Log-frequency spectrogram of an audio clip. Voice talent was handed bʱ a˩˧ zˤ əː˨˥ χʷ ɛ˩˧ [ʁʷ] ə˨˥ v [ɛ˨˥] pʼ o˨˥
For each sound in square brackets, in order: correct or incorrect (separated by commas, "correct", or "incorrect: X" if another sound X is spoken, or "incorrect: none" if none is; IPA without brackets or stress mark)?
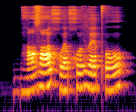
incorrect: χʷ, correct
